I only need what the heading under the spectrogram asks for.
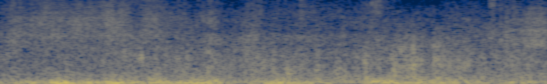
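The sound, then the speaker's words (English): Wind buffets the microphone during an outdoor walk, producing a steady, dense low rumble with gusty surges that continues through the whole stretch. “Oh shit, there's the wind again. I should really try and figure out how to do these walk and talks without being compromised by wind all the time.”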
